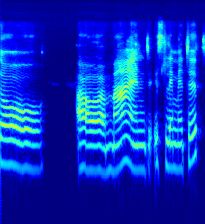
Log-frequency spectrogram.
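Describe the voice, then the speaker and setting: A woman speaks with a German accent and fairly even intonation against a quiet background. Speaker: interpreter and co-host. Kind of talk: live interpreting. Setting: video call.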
